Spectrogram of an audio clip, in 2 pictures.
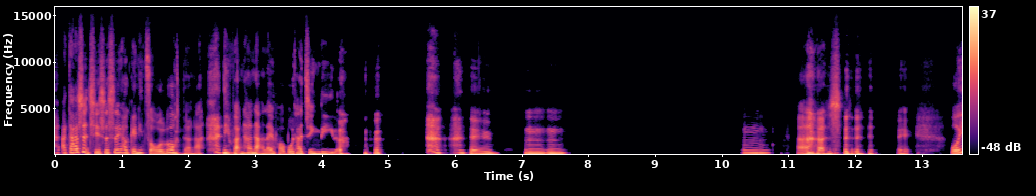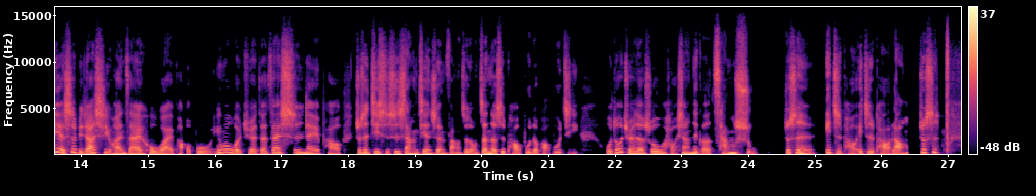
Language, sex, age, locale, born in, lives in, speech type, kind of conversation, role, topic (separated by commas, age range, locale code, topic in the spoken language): Chinese, female, 30-34, zh-TW, Taiwan, United States, conversation, unstructured, none, 你平时最喜欢什么运动？为什么？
